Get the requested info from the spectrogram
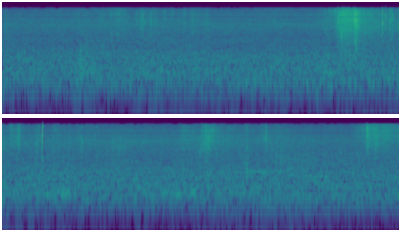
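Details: Steady rustling and faint outdoor ambience fill the recording, with a few short clicks and scrapes. No distinct animal voice stands out.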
